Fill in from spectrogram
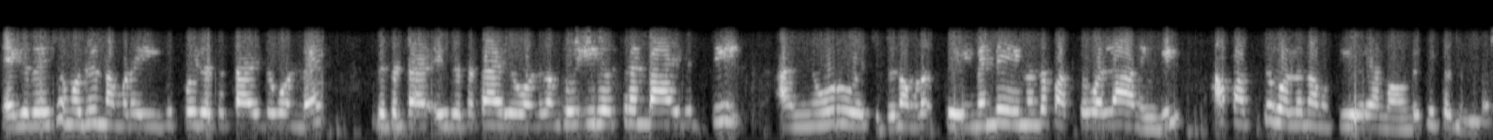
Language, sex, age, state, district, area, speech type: Malayalam, female, 30-45, Kerala, Palakkad, urban, conversation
